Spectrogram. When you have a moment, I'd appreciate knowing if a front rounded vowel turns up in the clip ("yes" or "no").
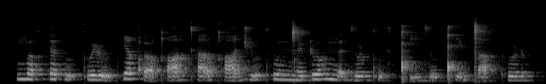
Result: no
